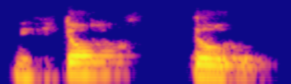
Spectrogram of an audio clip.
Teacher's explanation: And it's a glide to nitong to. Your voice kind of goes up.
